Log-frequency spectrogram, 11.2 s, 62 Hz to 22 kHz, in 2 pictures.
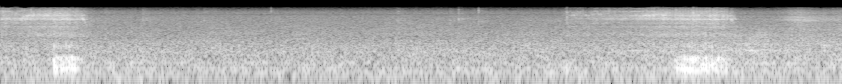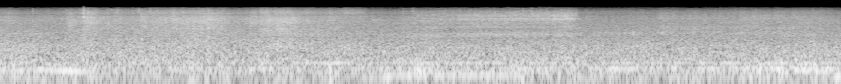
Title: Smokey snoring 2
